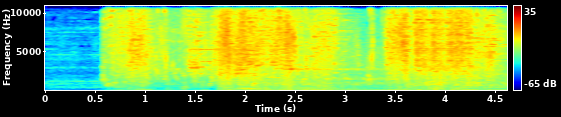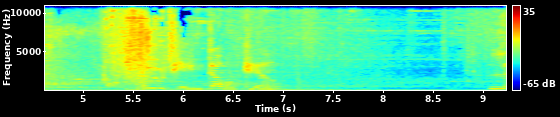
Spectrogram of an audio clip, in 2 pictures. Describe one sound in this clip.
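Video game spells and weapon hits crackle and clash in a busy fight.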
